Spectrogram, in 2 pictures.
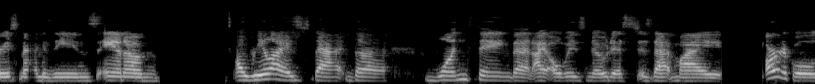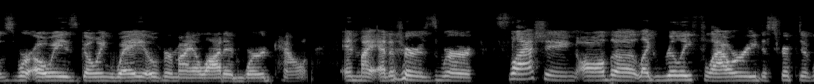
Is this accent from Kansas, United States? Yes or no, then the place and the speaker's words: no; Mount Pleasant, South Carolina, United States; I grew up in Mount Pleasant.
